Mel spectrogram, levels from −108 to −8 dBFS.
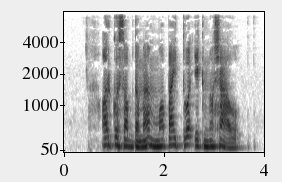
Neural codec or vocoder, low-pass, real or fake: none; 7.2 kHz; real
